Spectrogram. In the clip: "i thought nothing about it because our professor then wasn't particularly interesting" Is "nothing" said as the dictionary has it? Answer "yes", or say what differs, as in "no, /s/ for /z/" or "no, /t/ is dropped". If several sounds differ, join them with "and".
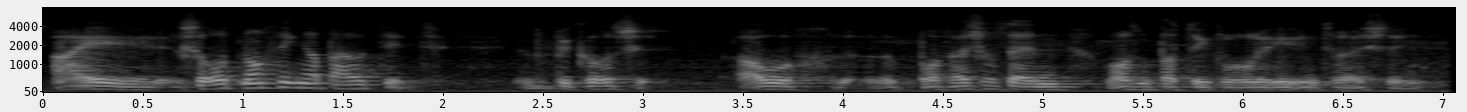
yes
